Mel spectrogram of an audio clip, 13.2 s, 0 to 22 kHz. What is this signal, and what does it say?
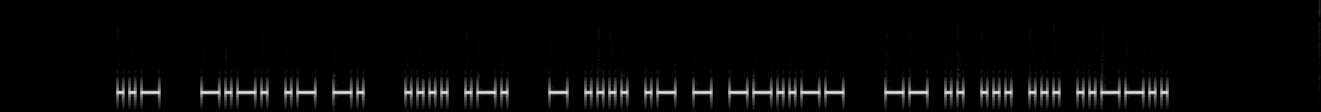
Morse code, heard as a keyed tone, about 21 wpm, 700 Hz. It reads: U CAN HR THAT, MISS?
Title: Sentences from Top 500 Words and Abbreviations 20wpm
